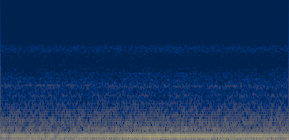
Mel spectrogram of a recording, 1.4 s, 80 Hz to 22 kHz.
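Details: 2001 Toyota Camry after replacing the timing belt, roller and pulley and fitting correctly rated fuses to fix an erratic rpm fault: a short, steady, even hum with no misses or surging. It is a smooth idle.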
